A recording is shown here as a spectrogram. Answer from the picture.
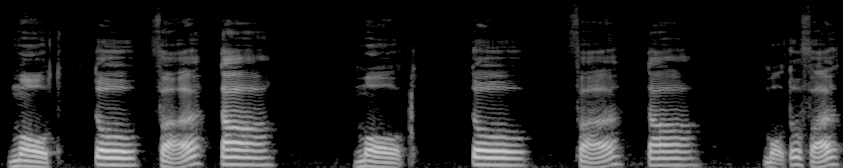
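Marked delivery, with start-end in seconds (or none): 0.9-2.7 to, fa, ta said as a listening drill; teacher saying to, fa, ta slowly for listening; tones. Shown as a demonstration. Teacher reads syllables aloud to class, clear drill voice. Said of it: "Quel mot entendez-vous?". 4.7-7.0 to, fa, ta repeated as a drill; tones. Shown as a demonstration. Teacher repeats syllables for class, clear drill voice. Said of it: "Quel mot entendez-vous?".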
